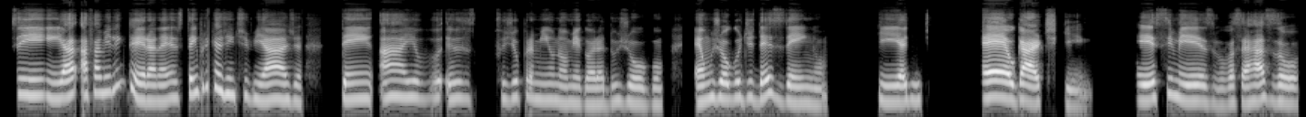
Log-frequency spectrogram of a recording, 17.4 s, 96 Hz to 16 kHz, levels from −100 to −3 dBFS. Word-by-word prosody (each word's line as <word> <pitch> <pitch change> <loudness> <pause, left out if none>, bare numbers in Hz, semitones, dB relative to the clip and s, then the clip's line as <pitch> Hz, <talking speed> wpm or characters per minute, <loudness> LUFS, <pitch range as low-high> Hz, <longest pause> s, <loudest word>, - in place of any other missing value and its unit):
Sim, 250 -3 -1
e 230 - 0
a 245 +3 +6
a 255 - +2
família 280 +6 -3
inteira, 220 - +1
né, 205 +3 -4
sempre 285 +8 0
que 365 - -6
a 320 - +3
gente 260 -2 -4
viaja 210 -2 +1 0.5
tem 220 -1 -1
ai, 235 0 -1
eu 230 -2 -5
vou 225 +1 -7
eu 220 +1 -7 0.3
fugiu 220 +2 -9
pra 250 -2 -7
mim 210 -1 -8
o 205 - -9
nome 185 -2 -7
agora 175 -1 -5
do 185 +4 -12
jogo; 175 -3 -6 0.4
é 190 - +1
um 215 +4 -3
jogo 225 0 -1
de 230 +1 -9
desenho, 190 -7 -2 0.7
que 195 -2 -3
a - - +4
gente 200 +1 -6 0.7
é 230 0 +10
o 210 - +2
Gartic, 180 -5 +3 0.6
esse 215 +6 0
mesmo, 195 -6 -2
você 185 +1 -5
arrasou. 195 -2 0
210 Hz, 140 wpm, -21 LUFS, 190-230 Hz, 0.7 s, é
